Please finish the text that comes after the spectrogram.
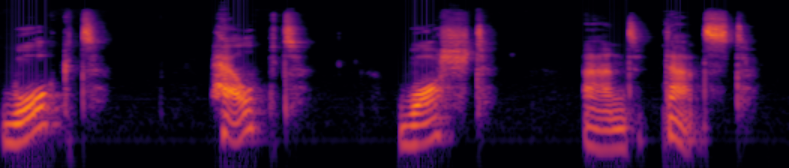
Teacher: Ka, pa, sh, and s are all unvoiced consonant sounds.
